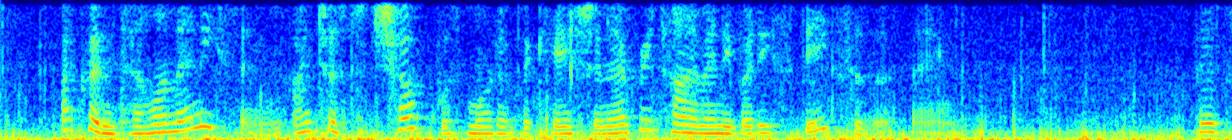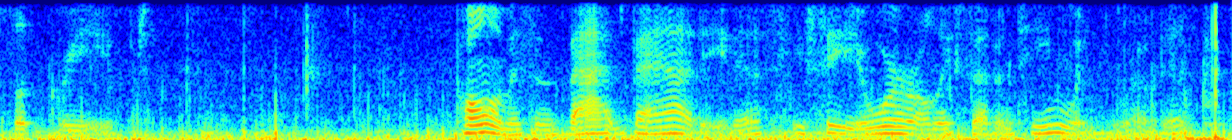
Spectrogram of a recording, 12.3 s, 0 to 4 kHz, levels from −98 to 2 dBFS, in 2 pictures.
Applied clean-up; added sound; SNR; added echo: none; Crackle; 1 dB; none.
